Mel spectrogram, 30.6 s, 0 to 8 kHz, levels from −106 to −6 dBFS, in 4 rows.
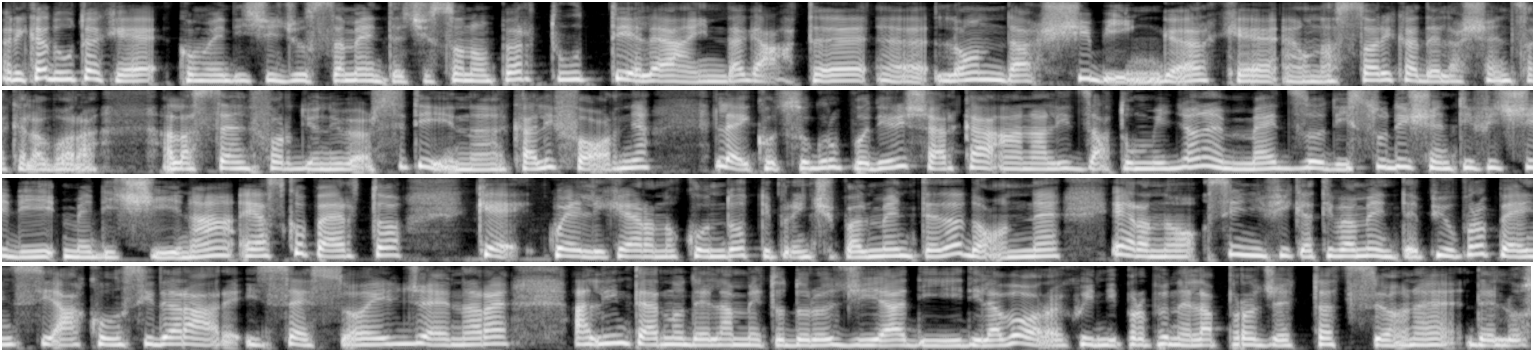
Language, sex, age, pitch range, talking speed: Italian, female, 30-49, 200-235 Hz, 155 wpm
